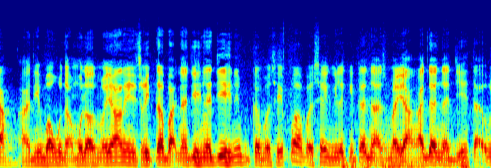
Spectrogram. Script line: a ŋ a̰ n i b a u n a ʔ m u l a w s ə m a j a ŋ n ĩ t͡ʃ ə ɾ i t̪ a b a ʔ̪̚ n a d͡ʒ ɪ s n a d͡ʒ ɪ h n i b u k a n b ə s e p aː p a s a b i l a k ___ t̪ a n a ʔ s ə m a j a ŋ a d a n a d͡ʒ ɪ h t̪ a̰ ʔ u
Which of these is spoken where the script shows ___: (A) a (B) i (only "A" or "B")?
B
